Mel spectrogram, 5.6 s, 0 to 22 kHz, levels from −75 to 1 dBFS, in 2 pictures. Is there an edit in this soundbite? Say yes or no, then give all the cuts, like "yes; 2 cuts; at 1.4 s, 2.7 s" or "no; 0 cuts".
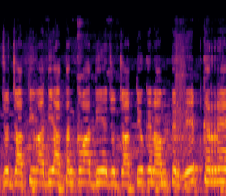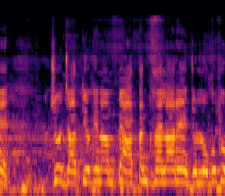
no; 0 cuts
